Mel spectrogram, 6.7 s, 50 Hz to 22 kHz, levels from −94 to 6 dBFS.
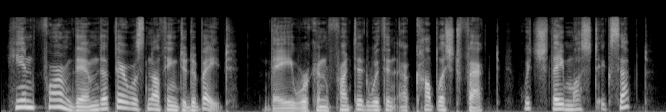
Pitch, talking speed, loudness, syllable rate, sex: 140 Hz, 180 wpm, -19 LUFS, 5.5 syllables/s, male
